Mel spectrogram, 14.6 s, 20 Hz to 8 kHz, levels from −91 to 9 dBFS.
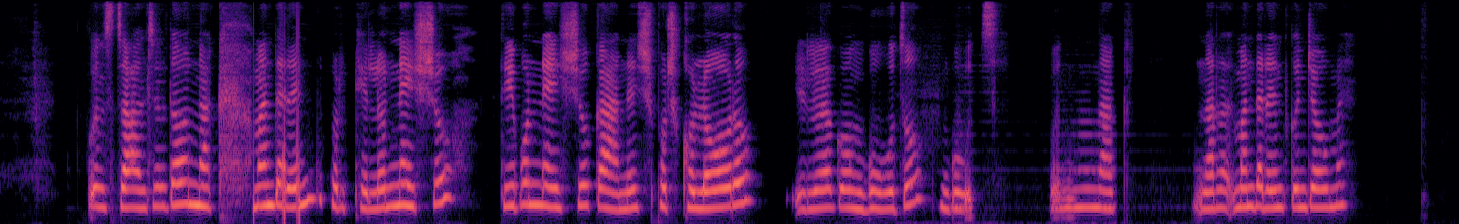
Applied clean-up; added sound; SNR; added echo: neural separator model SepFormer DNS4.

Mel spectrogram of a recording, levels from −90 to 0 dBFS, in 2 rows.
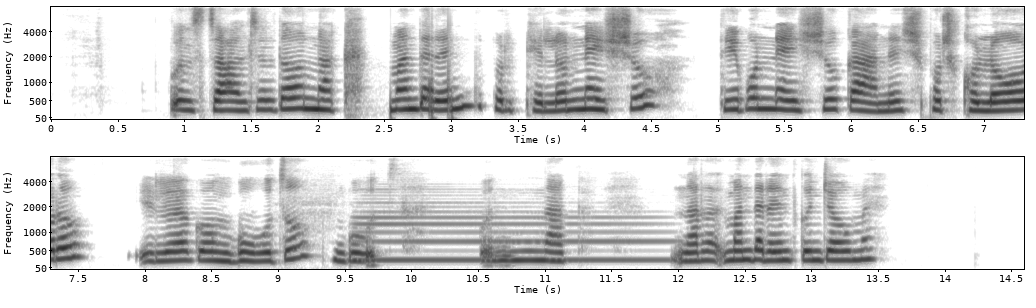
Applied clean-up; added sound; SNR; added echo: neural mask model RNNoise.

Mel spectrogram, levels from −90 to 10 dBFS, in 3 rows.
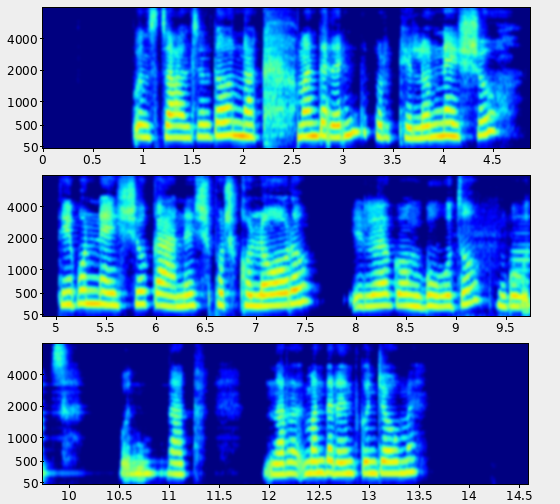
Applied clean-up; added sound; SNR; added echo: neural mask model DeepFilterNet 3.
